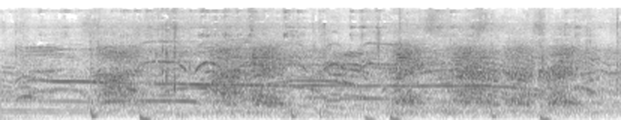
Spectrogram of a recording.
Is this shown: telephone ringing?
no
